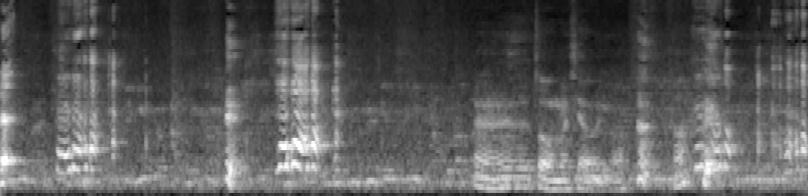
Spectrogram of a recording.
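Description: Bursts of laughter broken by short, jerky catches, with background talk; hiccups interrupting laughter.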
